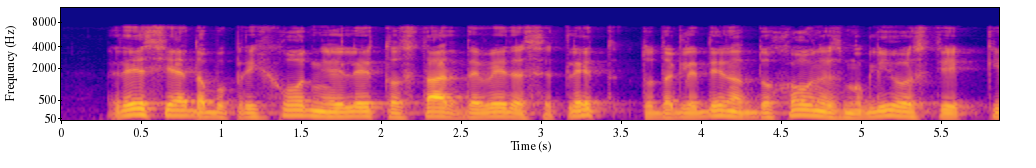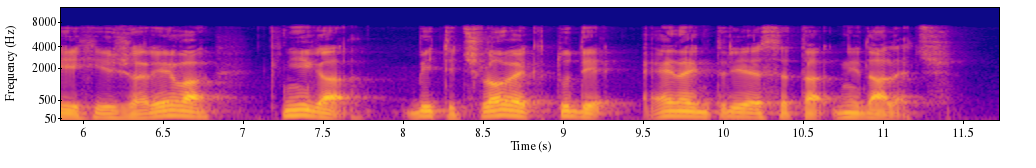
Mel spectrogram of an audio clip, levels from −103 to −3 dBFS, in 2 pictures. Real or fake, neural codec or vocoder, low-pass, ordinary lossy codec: real; none; 7.2 kHz; none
